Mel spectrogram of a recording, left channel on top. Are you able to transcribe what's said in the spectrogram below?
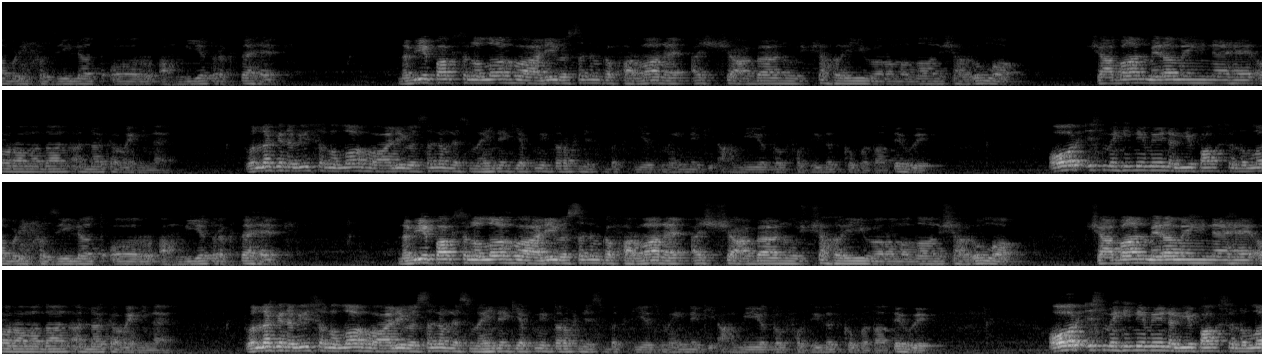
بڑی فضیلت اور اہمیت رکھتا ہے۔ نبی پاک صلی اللہ علیہ وسلم کا فرمان ہے، الشعبان شہری و رمضان شہر اللہ۔ شعبان میرا مہینہ ہے اور رمضان اللہ کا مہینہ ہے۔ تو اللہ کے نبی صلی اللہ علیہ وسلم نے اس مہینے کی اپنی طرف نسبت کی، اس مہینے کی اہمیت اور فضیلت کو بتاتے ہوئے، اور اس مہینے میں نبی پاک صلی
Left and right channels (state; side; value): quieter; left; 6.9 dB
